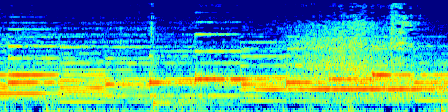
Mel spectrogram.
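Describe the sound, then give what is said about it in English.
A Subaru car commercial's soundtrack plays: steady, melodic music with sustained tones and bell-like chiming notes at an even, moderate volume, with no voices over it. “It's a Subaru commercial.”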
